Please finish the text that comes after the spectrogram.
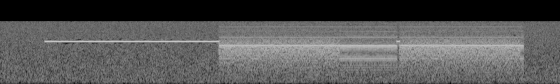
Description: Commodore tape loading (standard loader), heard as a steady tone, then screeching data, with tape hiss.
